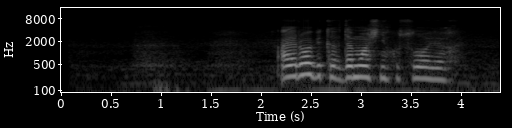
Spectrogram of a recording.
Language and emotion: Russian, neutral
